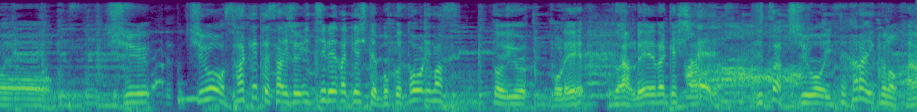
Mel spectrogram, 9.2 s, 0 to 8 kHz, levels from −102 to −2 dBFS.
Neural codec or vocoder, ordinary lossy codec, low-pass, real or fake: codec, 16 kHz, 4 kbps, FreqCodec, larger model; none; 7.2 kHz; fake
